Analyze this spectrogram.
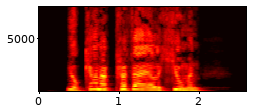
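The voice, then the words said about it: Taut, high, self-righteous female voice. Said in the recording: “Her voice was taut, high, but utterly sure of its righteousness.”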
